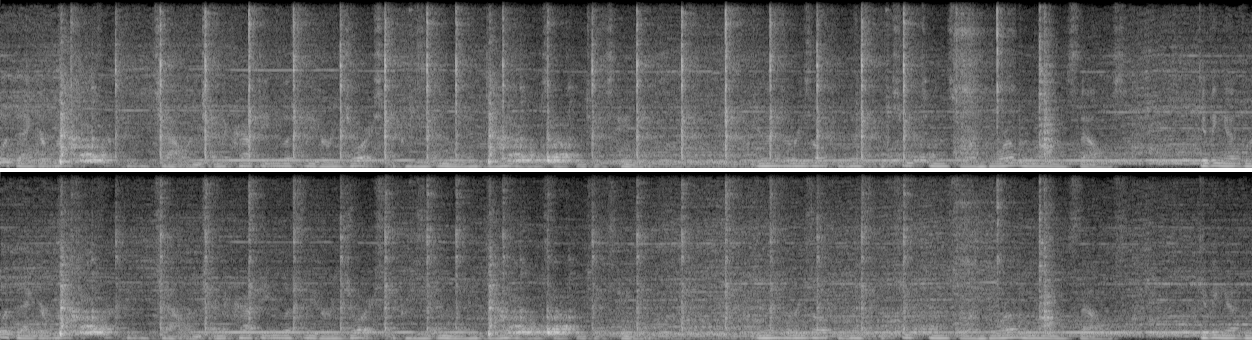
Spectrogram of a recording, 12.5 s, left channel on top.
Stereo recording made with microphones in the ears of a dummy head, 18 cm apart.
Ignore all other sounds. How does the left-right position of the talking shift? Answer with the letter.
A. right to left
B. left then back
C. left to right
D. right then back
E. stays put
E.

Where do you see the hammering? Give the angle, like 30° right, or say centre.
50° left.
